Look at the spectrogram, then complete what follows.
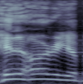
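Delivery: play-acted very high, shrill shouting. Retelling yelling at the others on the putting green: imitating own past yelling. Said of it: "I'm yelling at y'all".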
